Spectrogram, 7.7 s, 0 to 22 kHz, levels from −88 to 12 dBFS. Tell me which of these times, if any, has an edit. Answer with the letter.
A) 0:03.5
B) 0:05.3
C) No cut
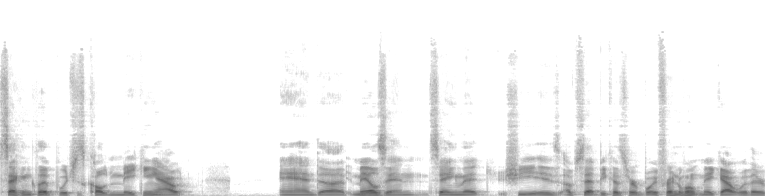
A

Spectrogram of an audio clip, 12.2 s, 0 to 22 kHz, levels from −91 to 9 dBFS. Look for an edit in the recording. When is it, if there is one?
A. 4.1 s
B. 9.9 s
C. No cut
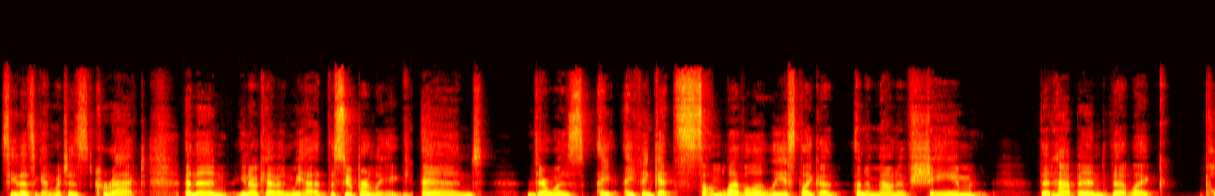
A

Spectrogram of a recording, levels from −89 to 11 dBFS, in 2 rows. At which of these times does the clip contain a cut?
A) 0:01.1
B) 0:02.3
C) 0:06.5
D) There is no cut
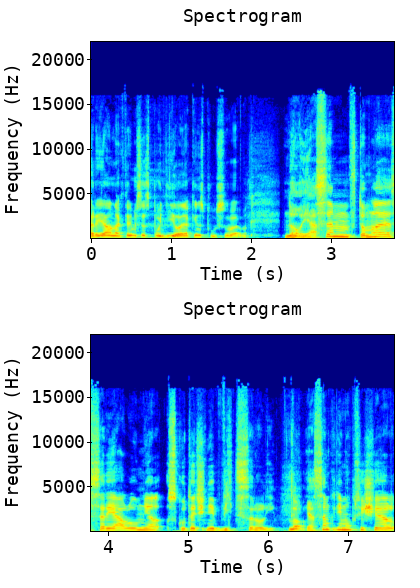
B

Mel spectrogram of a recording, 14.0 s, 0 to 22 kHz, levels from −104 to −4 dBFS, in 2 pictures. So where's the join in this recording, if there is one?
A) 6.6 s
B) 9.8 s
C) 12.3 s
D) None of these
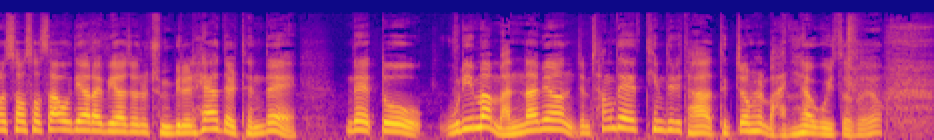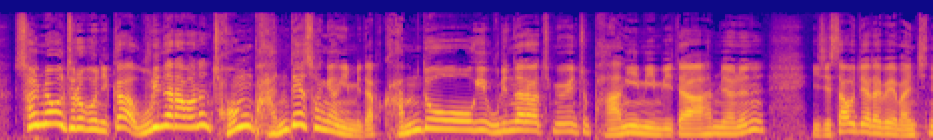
A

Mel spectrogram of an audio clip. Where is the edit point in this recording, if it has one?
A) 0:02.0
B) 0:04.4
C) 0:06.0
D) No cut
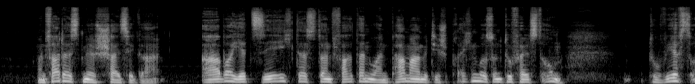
A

